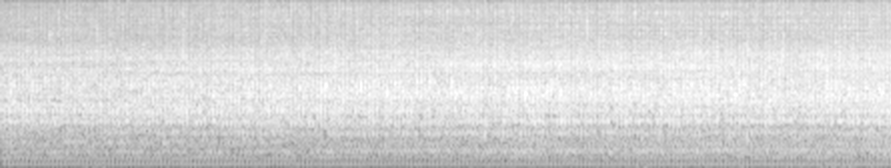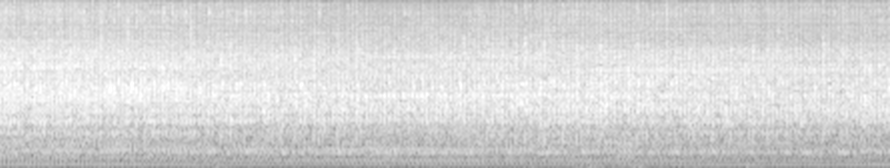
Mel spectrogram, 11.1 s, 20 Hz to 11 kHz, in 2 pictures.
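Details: 2007 Chevy Cobalt SS supercharged at cold-start idle: steady loud ticking knock about two or three beats a second through a hissy idle; owner suspects bad timing chain tensioner, unconfirmed.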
